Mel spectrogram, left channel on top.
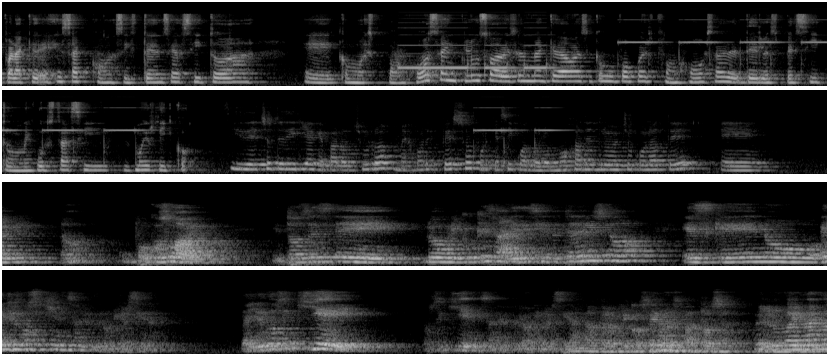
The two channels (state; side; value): different; both; correlation 0.00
